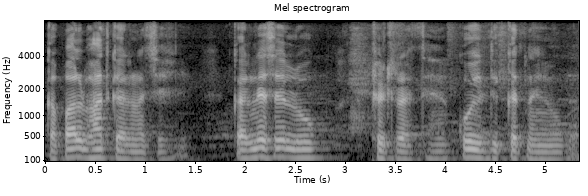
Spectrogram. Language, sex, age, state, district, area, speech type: Hindi, male, 30-45, Uttar Pradesh, Jaunpur, rural, spontaneous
